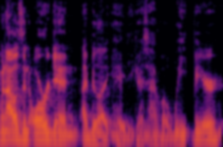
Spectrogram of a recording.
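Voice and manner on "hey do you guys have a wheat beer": put-on whisper, lower and quieter. Retelling asking for a wheat beer in Oregon: imitating own whispered question. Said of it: "I'd like to whisper it".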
